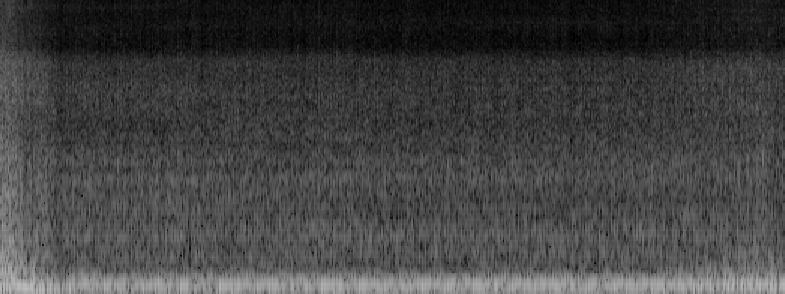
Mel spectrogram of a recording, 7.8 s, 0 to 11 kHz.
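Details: 2002 Suzuki Bandit 1200S four-cylinder after fixing a vacuum-port leak: low uneven lumpy idle instead of a smooth four hum; still dropping cylinder number three, spark present, no fuel, number three carburetor likely at fault.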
